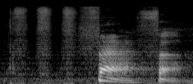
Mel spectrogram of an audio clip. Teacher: antara perut bibir bawah dengan hujung gigi kacip tengah atas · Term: huruf fa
